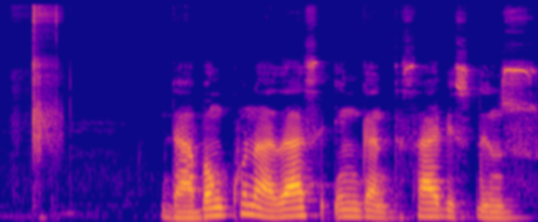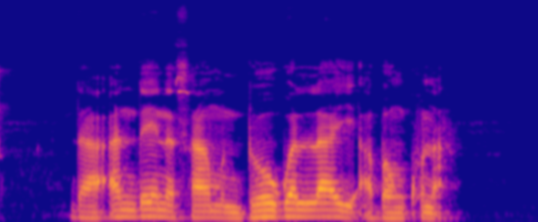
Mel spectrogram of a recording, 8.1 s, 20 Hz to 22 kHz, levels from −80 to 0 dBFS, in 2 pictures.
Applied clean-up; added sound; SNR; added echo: none; none; none; none.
